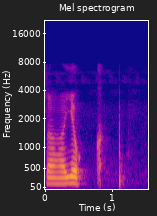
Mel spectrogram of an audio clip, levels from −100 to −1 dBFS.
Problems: none marked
